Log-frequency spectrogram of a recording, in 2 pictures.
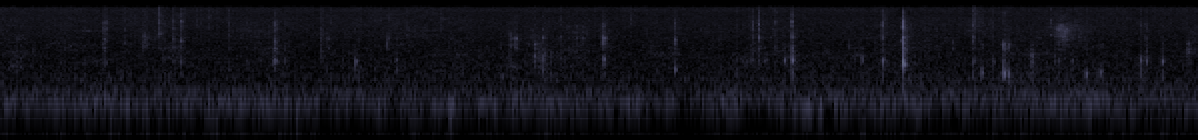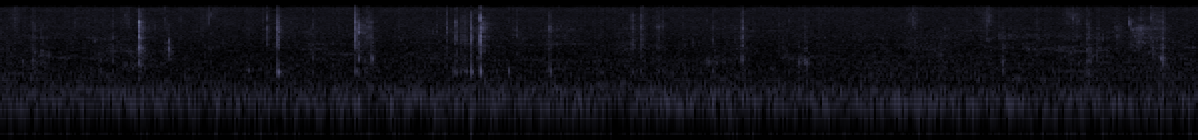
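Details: Two dogs calmly chomping bones together indoors, with sharp crunching and gnawing clicks over a low room hum; no barks or other vocal sounds.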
